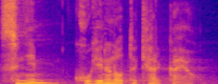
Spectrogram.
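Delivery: acted-out, mimicked whisper. Telling a joke, acting out a waiter asking a monk, retelling a whisper. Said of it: "귓속말로 묻습니다".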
